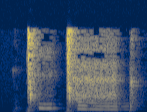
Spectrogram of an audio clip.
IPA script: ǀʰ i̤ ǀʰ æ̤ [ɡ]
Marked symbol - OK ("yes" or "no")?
yes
